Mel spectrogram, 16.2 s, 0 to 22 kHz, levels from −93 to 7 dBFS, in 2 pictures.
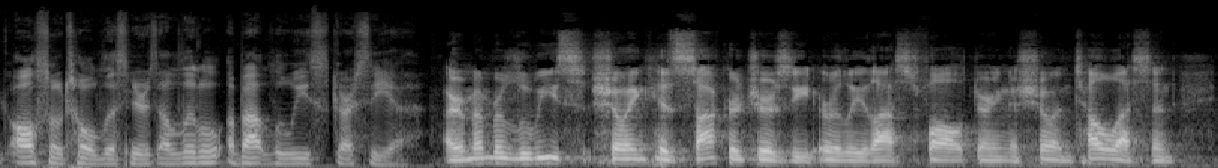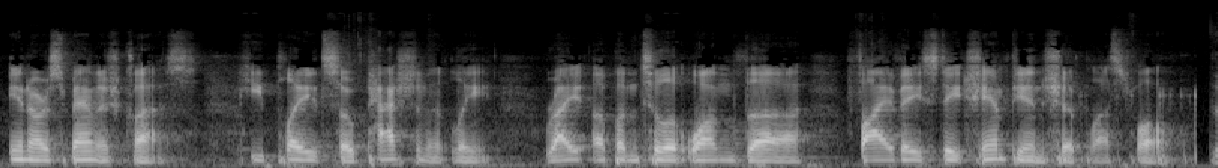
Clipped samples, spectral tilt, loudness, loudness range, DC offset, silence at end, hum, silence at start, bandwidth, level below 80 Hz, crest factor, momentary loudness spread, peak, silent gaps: under 0.1%; -6 dB/octave; -24 LUFS; 3 LU; under 0.1%; 0 s; none; 0.05 s; 13 kHz; -54 dBFS; 16 dB; 12 LU; -8 dBFS; none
